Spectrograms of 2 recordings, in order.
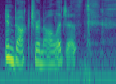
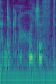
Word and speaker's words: endocrinologist: So we know it's an endocrinologist, but Chantal pronounces it, like persistently pronounces it, endocrinologist. Multiple times she said this, endocrinologist. But yes, we all know it's endocrinologist.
